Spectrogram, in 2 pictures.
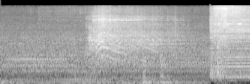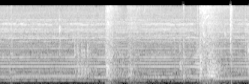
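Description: A handheld electric power tool's motor starts about three seconds in and runs at a steady, unchanging whine, with a few sharp clicks over it.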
